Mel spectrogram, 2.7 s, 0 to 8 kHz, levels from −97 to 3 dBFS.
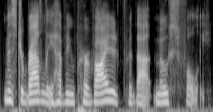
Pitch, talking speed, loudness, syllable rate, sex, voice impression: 185 Hz, 180 wpm, -19 LUFS, 5.3 syllables/s, female, feminine, adult-like, tensed, powerful, slightly dark, clear, fluent, intellectual, calm, reassuring, elegant, lively, kind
